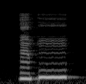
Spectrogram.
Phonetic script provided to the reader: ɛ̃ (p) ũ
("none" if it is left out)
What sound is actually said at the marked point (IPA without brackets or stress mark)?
p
